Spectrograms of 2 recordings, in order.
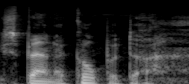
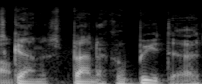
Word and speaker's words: spanakopita: And they taught Seal how to make spanakopita. – Oh, wow. – Or spanakopita, depending on how you say it, which is a spinach pie, basically.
